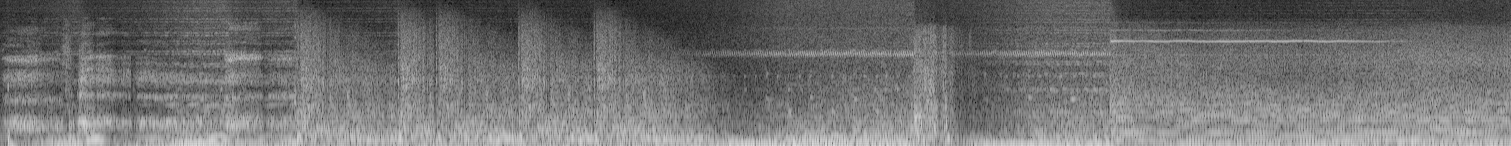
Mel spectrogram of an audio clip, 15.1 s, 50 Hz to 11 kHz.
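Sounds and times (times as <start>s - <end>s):
dense continuous film soundtrack: 0.0s - 15.1s
gunshots fired in a film scene: 3.0s - 7.0s.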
